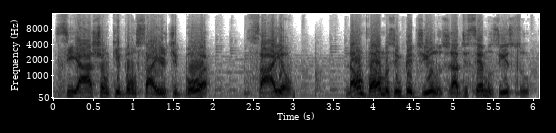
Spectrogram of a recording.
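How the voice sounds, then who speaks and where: A man voicing a menacing village cult elder who speaks in a slow, threatening way. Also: a little high, animated, slightly rough, faint music behind, pitched below the performer's own voice.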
